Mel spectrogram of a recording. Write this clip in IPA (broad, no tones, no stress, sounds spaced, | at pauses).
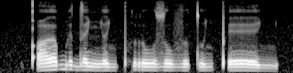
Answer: qʼ ɜ b ɪ d ɛ ɲ ɐ ʎ pʰ r u z u v ɪ tʷ e ʎ pʼ e ʎ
